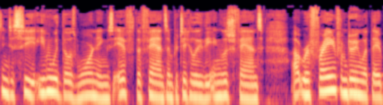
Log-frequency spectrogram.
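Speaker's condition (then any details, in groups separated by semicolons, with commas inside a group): No condition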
